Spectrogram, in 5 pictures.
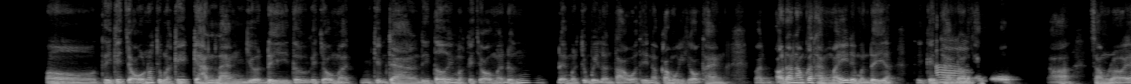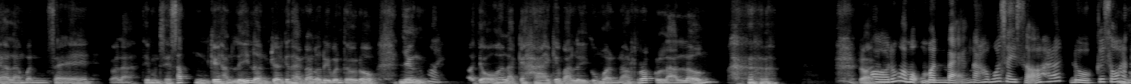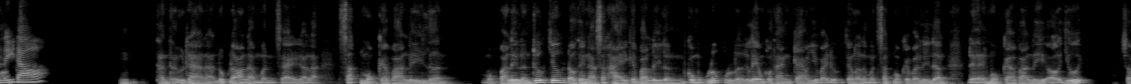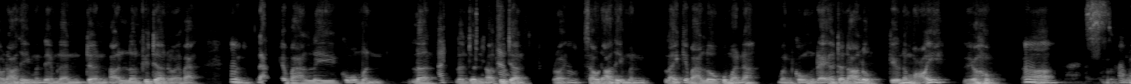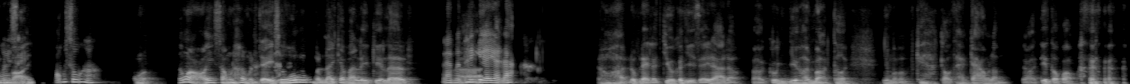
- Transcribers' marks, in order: laugh; unintelligible speech; tapping; laughing while speaking: "hông?"; laugh; laughing while speaking: "Đúng rồi"; laugh
- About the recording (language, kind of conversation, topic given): Vietnamese, podcast, Bạn có thể kể về một chuyến đi gặp trục trặc nhưng vẫn rất đáng nhớ không?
